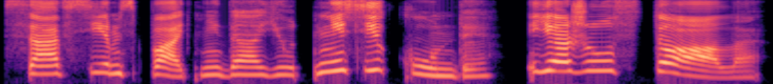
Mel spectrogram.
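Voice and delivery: put-on high, slow, loud whining girl; spoiled girl grumbling awake; whiny little princess. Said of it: "проворчала".

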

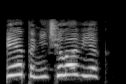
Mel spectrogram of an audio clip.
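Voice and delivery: put-on high, loud, urgent girl. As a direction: warn them urgently. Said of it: "сказала Алиса". (взволнованно)

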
